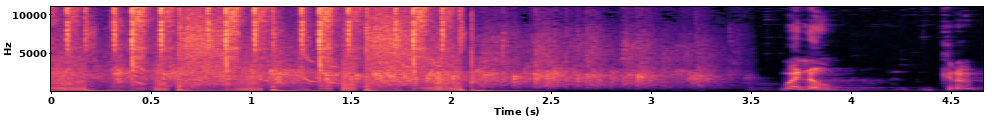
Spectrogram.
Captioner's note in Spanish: aplausos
